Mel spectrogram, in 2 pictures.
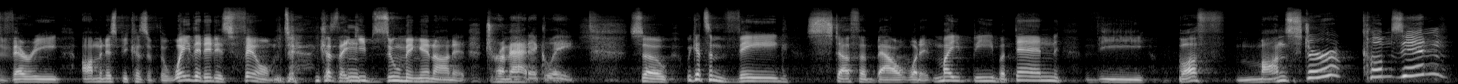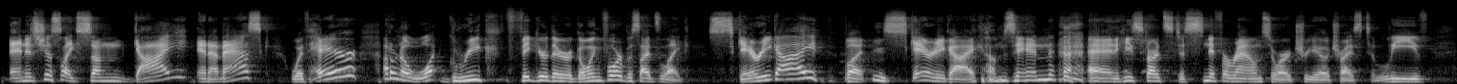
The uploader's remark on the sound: LIVE in San Antonio!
